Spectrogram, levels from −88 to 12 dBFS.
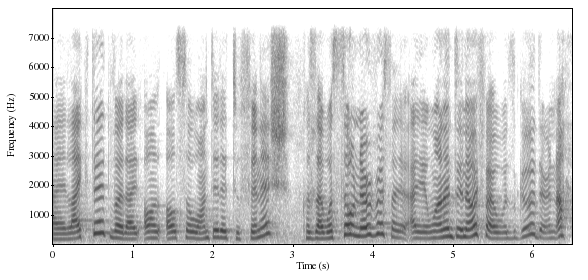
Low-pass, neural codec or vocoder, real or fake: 7.2 kHz; none; real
